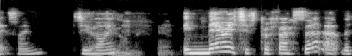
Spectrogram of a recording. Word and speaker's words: Zhuhai: Yeah, Zhuhai.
